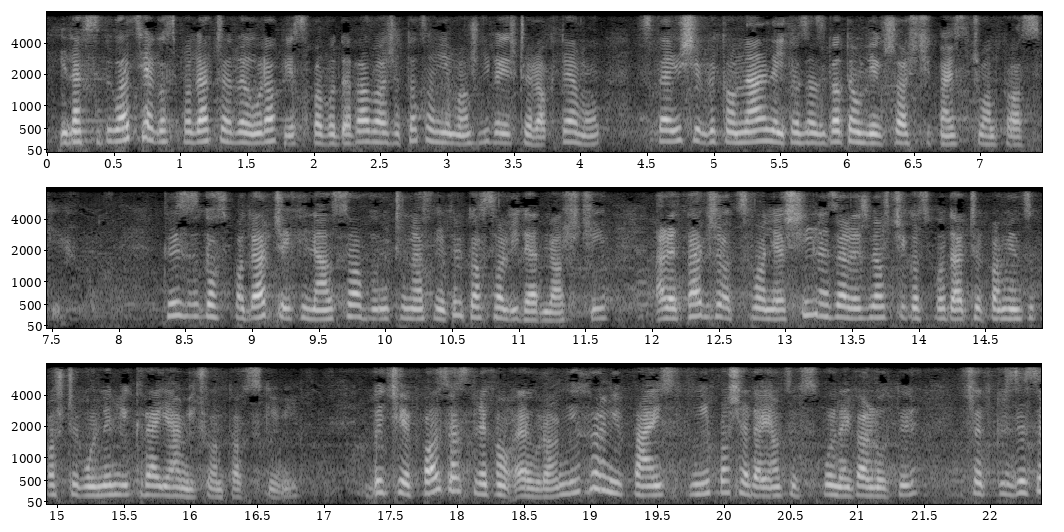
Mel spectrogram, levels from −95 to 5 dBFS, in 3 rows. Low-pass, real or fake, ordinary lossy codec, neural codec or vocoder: 7.2 kHz; fake; none; codec, 16 kHz in and 24 kHz out, 1.1 kbps, FireRedTTS-2 codec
